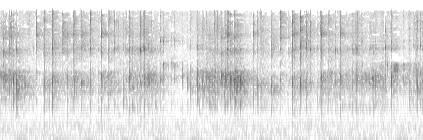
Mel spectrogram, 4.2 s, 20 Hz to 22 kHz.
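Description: A rainbow segmented hard plastic slug fidget toy with hollow segments, tapped and scratched with long nails and bent so its segments click. The result is a dense, quiet stream of light clicks and scratchy ticks with very short decay, centered around 2 kHz with bright, high sizzle above and almost no low end.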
